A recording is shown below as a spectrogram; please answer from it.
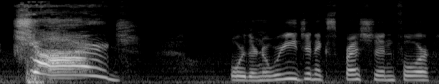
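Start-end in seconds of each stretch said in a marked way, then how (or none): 0.1-1.4 high, loud battle shout; dinosaur yell. A narrator's reading. Dinosaurs charging the house, loud high yell. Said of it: "trio of dinosaurs yelling".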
